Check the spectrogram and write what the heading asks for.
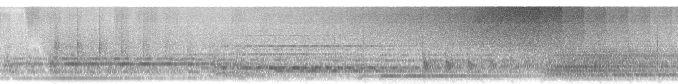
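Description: Techno DJ mix in a breakdown: the bass and kick are filtered out, leaving held synth chords that shift every couple of seconds. A rising noise sweep swells in the second half.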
